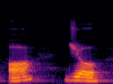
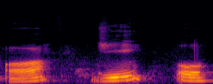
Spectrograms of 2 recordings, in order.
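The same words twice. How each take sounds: First: "ódio" split slowly in two, ó-dio, keeping "dio" together; two syllables. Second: "ódio" wrongly split in three, ó-di-o; three syllables. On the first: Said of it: "é na penúltima sílaba tônica". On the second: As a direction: break "ódio" into ó, di, o with pauses between. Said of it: "Tentar classificar ódio da seguinte forma". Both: Shown as a demonstration.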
